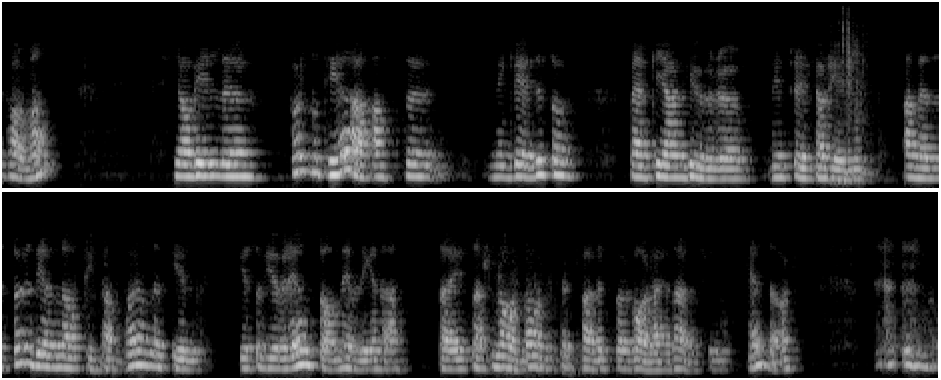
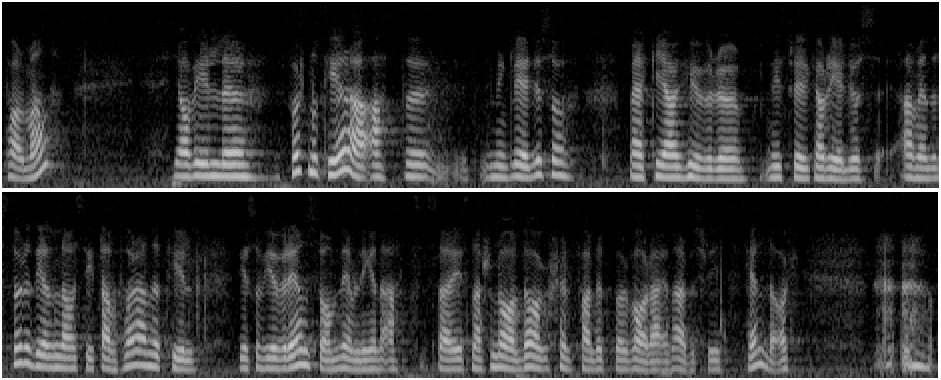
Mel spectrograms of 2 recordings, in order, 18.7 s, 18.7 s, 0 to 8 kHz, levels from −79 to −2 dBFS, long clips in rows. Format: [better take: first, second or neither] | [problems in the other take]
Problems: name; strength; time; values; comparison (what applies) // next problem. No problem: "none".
second | noise reduction (neural mask model DeepFilterNet 3)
